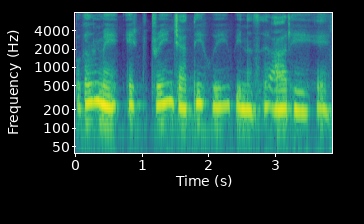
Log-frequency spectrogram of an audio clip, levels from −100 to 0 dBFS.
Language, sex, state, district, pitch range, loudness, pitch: Hindi, female, Arunachal Pradesh, Papum Pare, 215-245 Hz, -14 LUFS, 230 Hz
